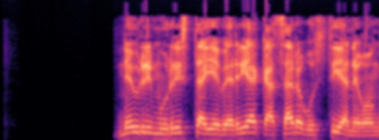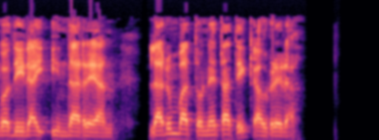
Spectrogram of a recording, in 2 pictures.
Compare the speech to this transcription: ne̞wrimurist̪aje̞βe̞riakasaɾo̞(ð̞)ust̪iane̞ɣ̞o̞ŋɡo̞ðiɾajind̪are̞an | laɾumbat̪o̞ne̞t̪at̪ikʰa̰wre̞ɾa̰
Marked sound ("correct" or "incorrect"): incorrect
